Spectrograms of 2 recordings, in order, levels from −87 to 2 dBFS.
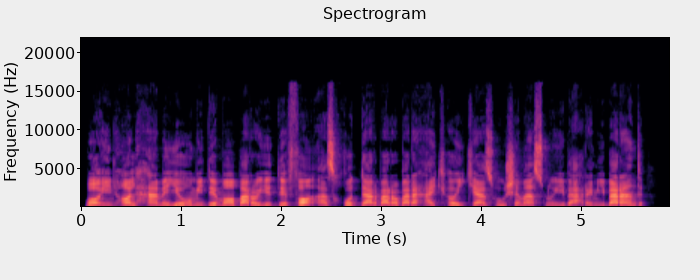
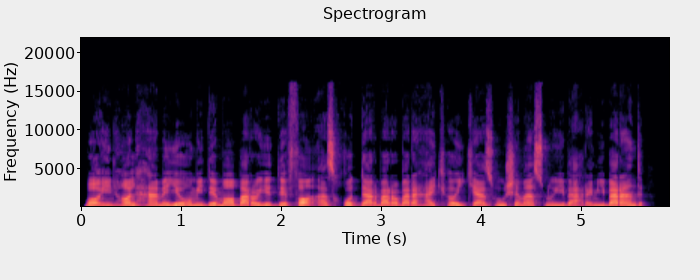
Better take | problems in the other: second | thin; very; fading below 500 Hz

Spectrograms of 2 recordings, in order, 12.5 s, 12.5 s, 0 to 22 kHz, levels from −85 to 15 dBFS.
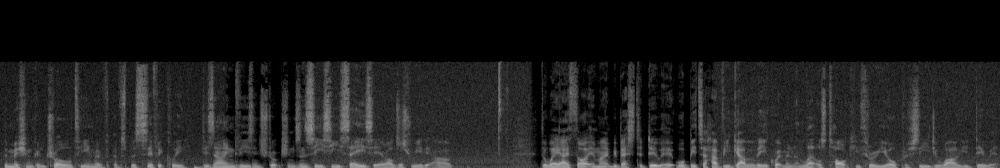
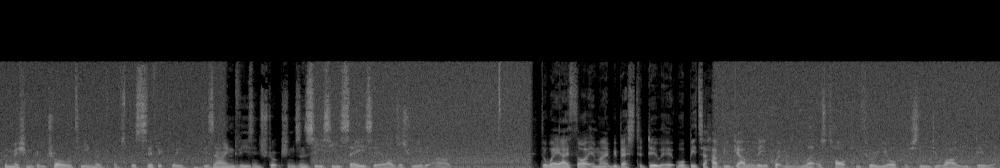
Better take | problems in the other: first | hiss; loud; until 3 s, from 4 to 6.5 s and from 9 s on; 8 dB below the speech; faint in the first

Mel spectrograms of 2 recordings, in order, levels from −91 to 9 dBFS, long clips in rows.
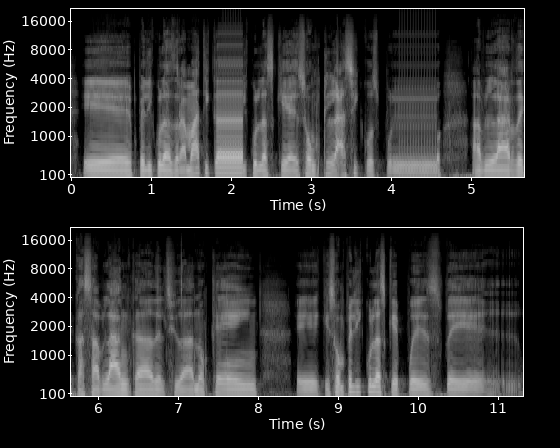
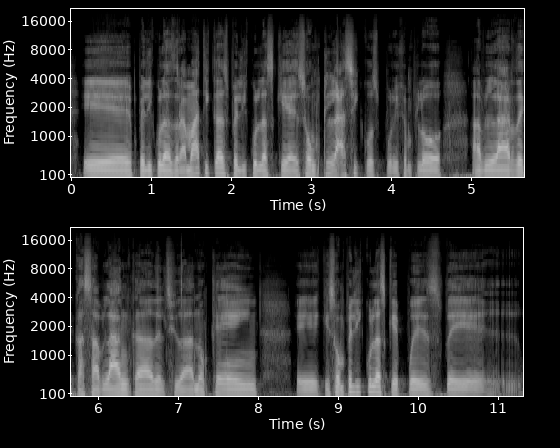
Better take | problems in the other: second | audio freezing; at 2 s and at 4 s for 0.5 s

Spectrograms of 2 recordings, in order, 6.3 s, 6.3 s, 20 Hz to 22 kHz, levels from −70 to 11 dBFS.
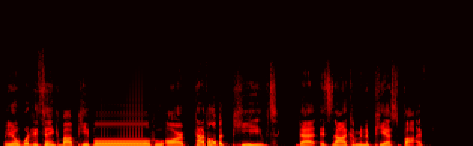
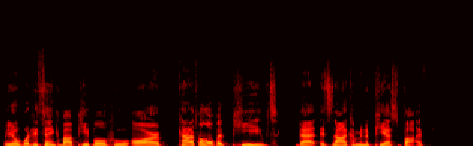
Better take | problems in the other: second | audio freezing; at 1.5 s for 0.5 s

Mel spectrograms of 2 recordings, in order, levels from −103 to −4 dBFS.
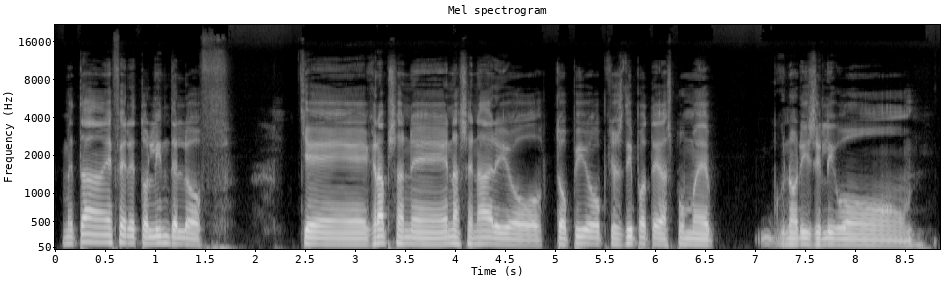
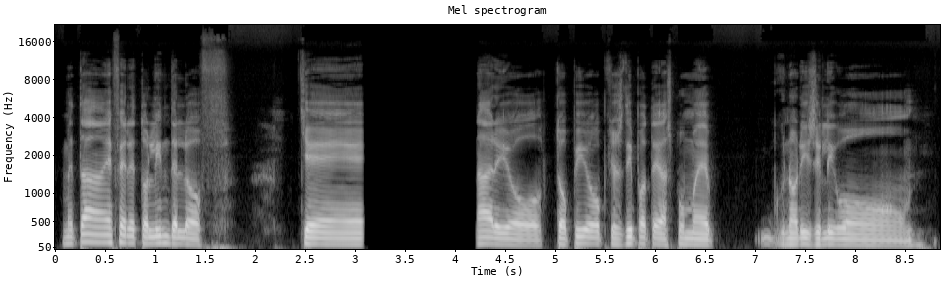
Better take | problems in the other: first | audio cutting out; at 3 s for 1 s

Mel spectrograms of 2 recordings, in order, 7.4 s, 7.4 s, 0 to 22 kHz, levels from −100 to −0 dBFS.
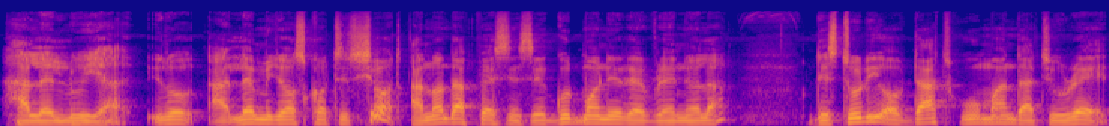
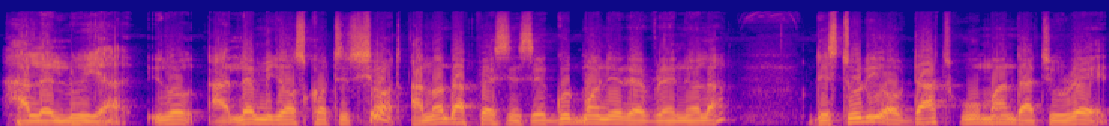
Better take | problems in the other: first | distortion; slight; 8% of the sound clipped

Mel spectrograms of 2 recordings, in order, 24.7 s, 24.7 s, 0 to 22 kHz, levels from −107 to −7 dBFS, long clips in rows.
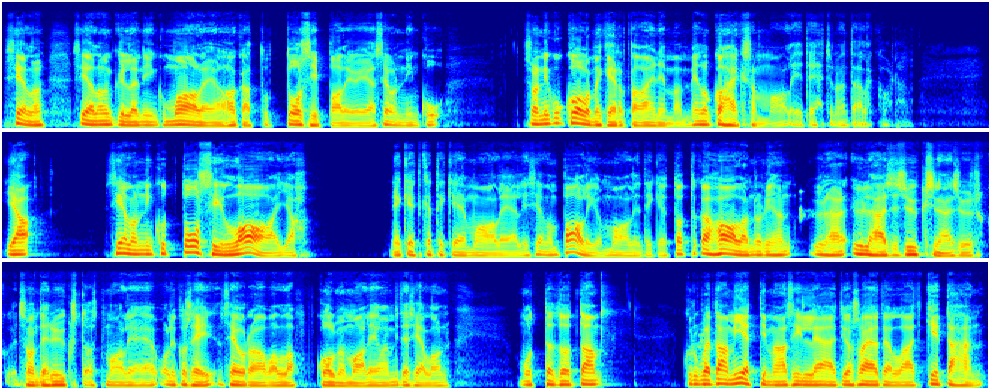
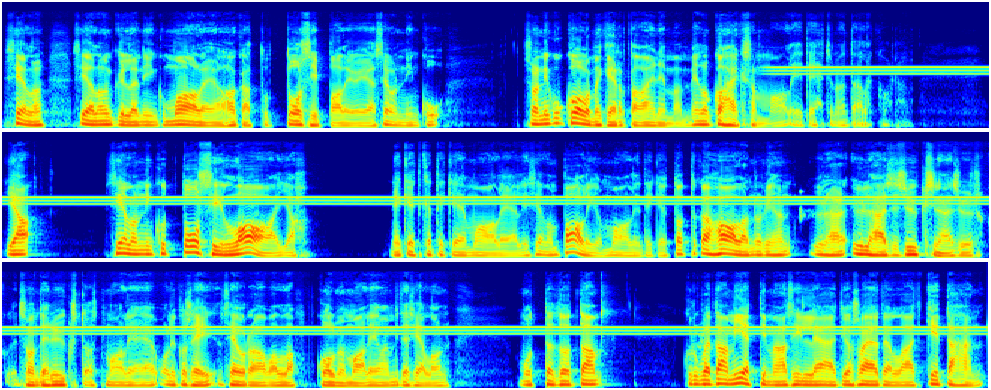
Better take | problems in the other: first | high-pitched whine; loud; from 6.5 s on; 2.5 kHz, 10 dB below the speech

